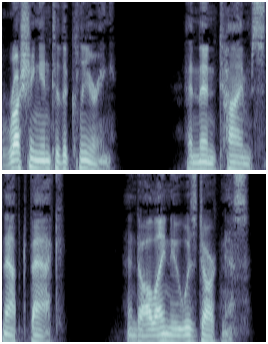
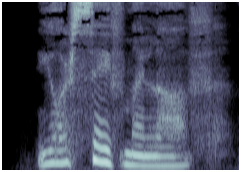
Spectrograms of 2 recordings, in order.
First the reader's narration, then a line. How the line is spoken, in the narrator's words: Zoe purred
